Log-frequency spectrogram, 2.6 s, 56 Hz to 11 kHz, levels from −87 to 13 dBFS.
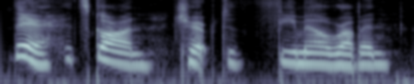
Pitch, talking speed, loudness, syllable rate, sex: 215 Hz, 160 wpm, -19 LUFS, 5.8 syllables/s, female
